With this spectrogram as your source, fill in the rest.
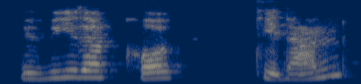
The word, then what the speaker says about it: cotidiana: Mi vida cotidiana. Diana. See how it's spelled at the end? Cotidiana.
